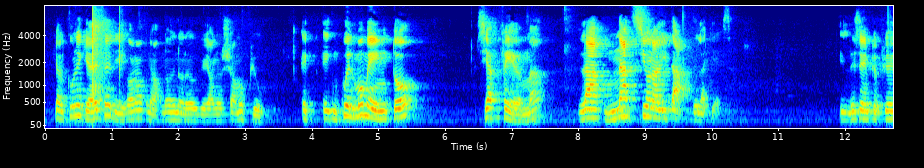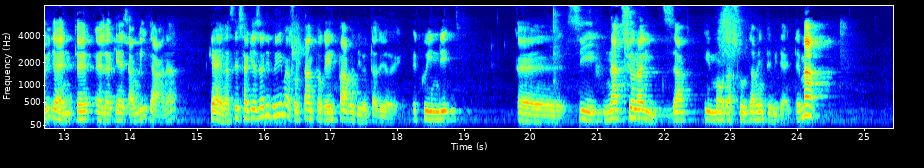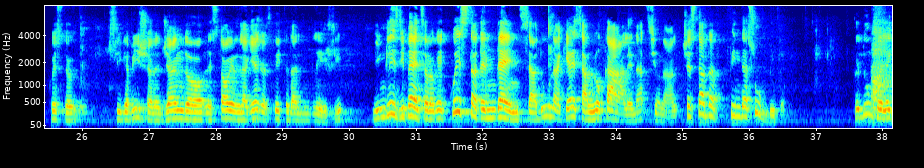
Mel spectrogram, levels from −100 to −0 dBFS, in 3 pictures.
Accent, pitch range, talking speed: native, 135-185 Hz, 130 wpm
